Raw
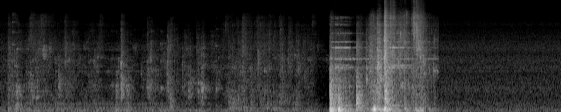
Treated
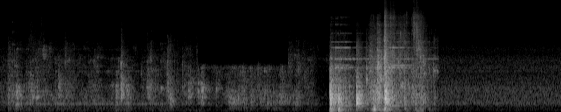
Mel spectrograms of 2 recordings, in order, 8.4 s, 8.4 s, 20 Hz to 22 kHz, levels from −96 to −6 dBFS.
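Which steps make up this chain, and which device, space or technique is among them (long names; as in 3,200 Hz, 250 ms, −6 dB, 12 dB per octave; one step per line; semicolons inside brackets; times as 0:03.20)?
filter by subtraction (in parallel: low-pass filter 2,900 Hz 12 dB per octave + polarity inversion)
0:02.96–0:04.32: on the sum: Chebyshev low-pass filter 1,900 Hz, order 6
drawn EQ curve 210 Hz 0 dB, 330 Hz +12 dB, 570 Hz +10 dB, 1,100 Hz −2 dB, 4,200 Hz −20 dB
level +4.5 dB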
